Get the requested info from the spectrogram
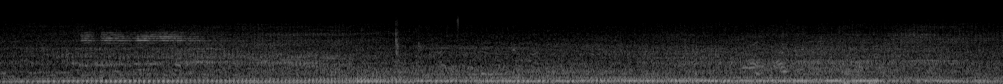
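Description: A small engine running steadily at a low pitch, easing slightly near the end.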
